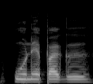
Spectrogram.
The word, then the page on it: une pagw: Apatani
